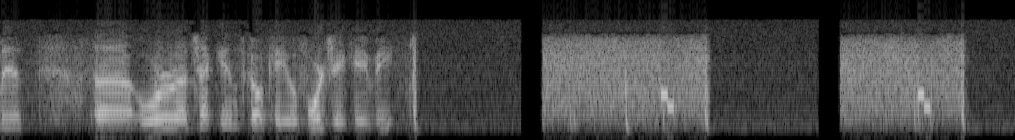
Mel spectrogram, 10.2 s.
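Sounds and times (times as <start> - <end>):
speech: 1.0 - 4.2
radio roger beeps on transmission: 5.5 - 7.1, 8.5 - 9.7.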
